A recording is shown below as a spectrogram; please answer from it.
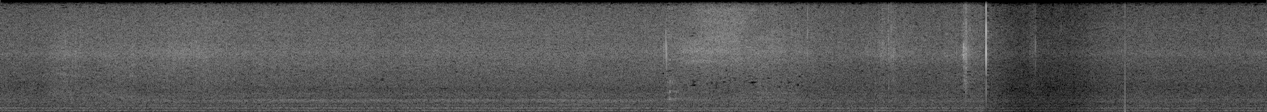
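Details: Honey bees streaming out in a mass winter cleansing flight at noon from Langstroth-Root hives. A rich, even droning hum with strong low overtones carries on, broken by a few sharp clicks and a brief quieter dip near ten seconds.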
